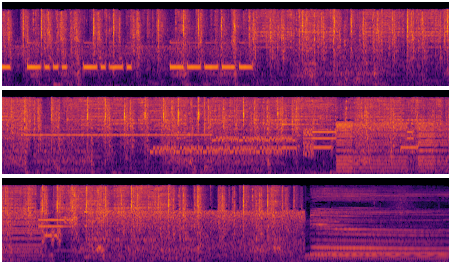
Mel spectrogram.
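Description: Typewriter sound effect used for news, a dense, rapid clatter of keystrokes with a few short ringing tones mixed in and a change in the sound near the end.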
